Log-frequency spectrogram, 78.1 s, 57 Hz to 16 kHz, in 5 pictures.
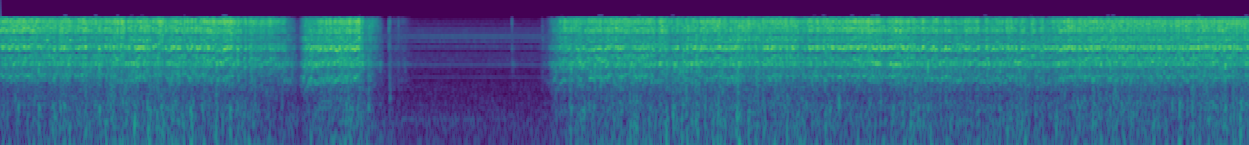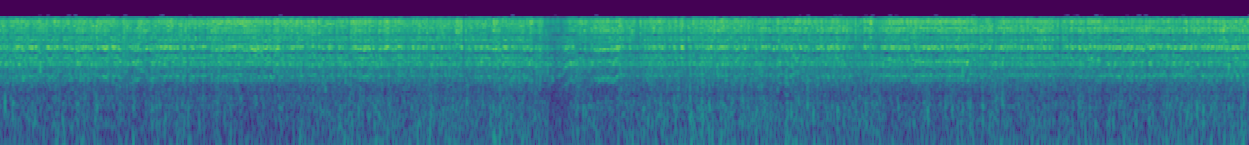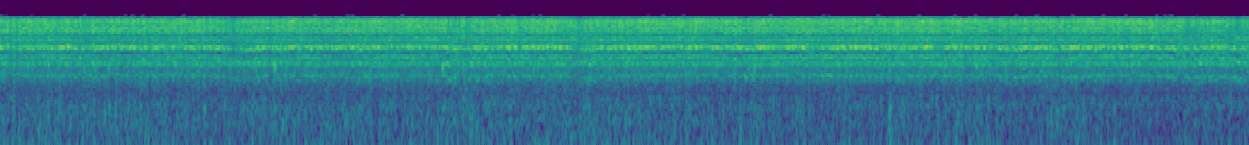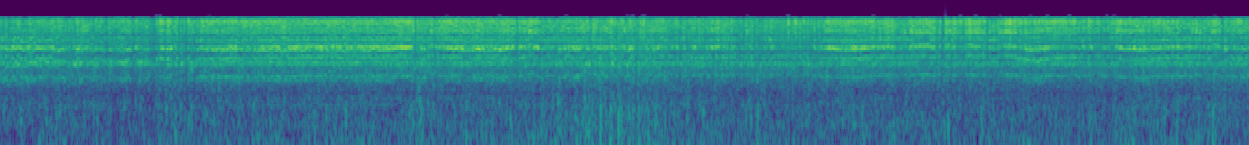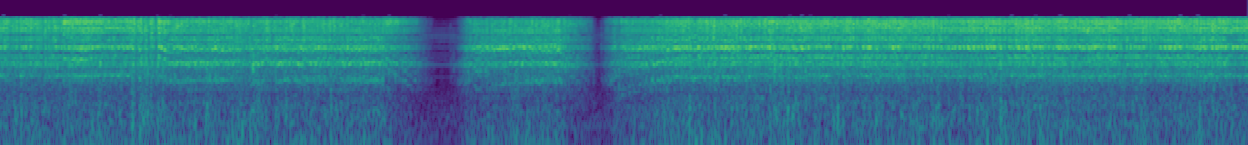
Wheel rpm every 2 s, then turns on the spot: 230, 110, 50, 80, 200, 200, 180, 220, 220, 220, 220, 190, 220, 220, 220, 230, 220, 220, 230, 230, 230, 230, 230, 190, 210, 210, 220, 230, 230, 230, 220, 230, 190, 120, 90, 150, 220, 230, 230.
none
